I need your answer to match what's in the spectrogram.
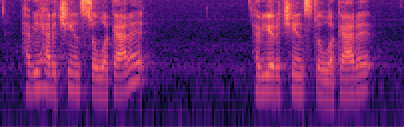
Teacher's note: there really are just no clean pauses between any of these words. They really tend to run together. If you're listening for these separate sounds, you're going to miss them.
